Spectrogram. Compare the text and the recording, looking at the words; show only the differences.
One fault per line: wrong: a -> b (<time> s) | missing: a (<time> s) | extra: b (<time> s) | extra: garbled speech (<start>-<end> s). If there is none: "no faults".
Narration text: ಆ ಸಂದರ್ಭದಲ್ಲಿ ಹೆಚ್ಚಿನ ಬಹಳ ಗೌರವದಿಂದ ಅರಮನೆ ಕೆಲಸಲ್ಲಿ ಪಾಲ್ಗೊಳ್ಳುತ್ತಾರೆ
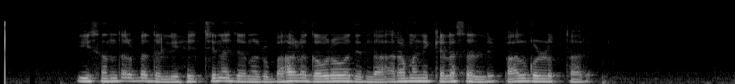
wrong: ಆ -> ಈ (0.8 s)
extra: ಜನರು (2.4 s)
